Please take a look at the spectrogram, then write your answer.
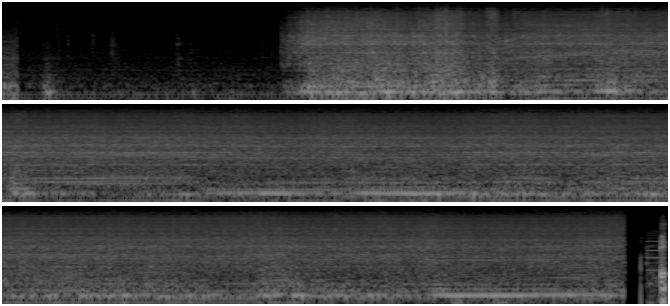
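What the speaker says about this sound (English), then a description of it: "then I'm taking my jigsaw with the metal cutting blade, and I'm just going to cut it out." A jigsaw with a metal-cutting blade cuts through a mulch kit's metal after a quiet start, giving a loud, continuous buzzing drone with a slight rattle that runs steadily to the end and then cuts off.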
